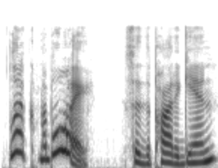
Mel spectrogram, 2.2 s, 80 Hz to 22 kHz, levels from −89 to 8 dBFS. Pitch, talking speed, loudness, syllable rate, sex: 260 Hz, 190 wpm, -16 LUFS, 7.1 syllables/s, female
